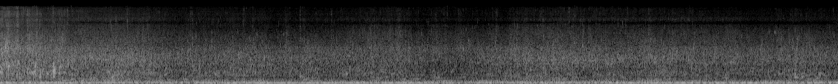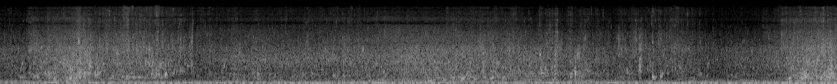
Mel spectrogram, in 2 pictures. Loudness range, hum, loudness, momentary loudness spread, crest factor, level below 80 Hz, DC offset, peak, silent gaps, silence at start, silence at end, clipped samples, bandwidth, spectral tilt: 4 LU; none; -30 LUFS; 7 LU; 20 dB; -34 dBFS; under 0.1%; -10 dBFS; none; 0 s; 0 s; under 0.1%; 17 kHz; -4 dB/octave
